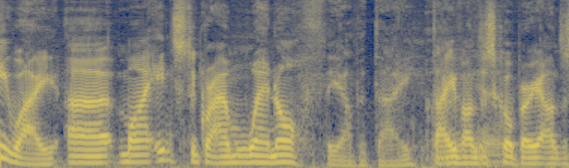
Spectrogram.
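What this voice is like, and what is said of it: Usual voice. Nothing is said of it.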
